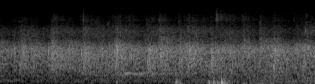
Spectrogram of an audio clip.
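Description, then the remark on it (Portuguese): Steady audience applause fills the whole stretch, a dense, even wash of many hands clapping at a constant moderate loudness, with occasional low thumps underneath and no clear speech; the audience is applauding the name of Jesus. “Vamos aplaudir o nome de Jesus e se coloque de pé no seu lugar.”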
